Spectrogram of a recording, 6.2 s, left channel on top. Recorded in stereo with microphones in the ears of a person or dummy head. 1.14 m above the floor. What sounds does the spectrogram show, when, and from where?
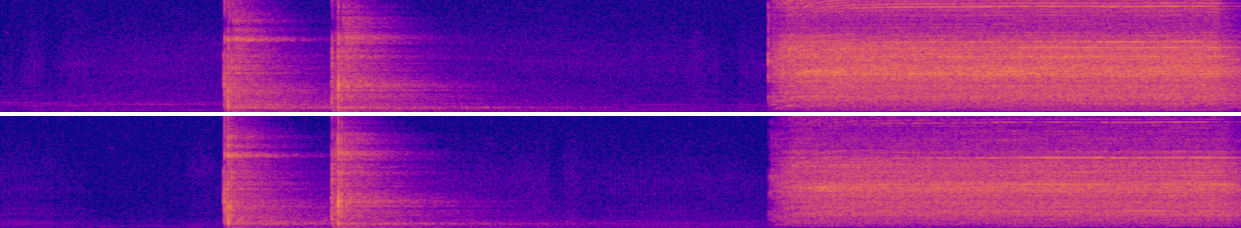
1.1 s a camera shutter: 15° right (ahead or behind), 0.7 m
3.8 s a drill: 80° left, 2.0 m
